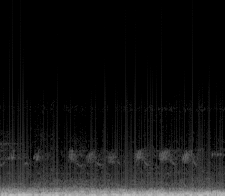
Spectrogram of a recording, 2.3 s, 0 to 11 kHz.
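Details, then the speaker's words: 1987 Ram D50 with Ford 302 V8, new MSD ignition and new carb: deep, lumpy idle with puffing chuffs from V-band exhaust clamps leaking because they're in a bind; owner plans to raise the transmission, straighten the driveline and redo the exhaust. "uh v bands are leaking because they're in a bind"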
